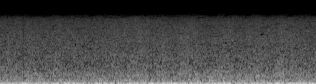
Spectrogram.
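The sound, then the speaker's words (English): Steady, loud roar of a waterfall where a river ends, a dense, unbroken rush of water noise that holds even throughout with no pauses. “It was the sound of a waterfall.”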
